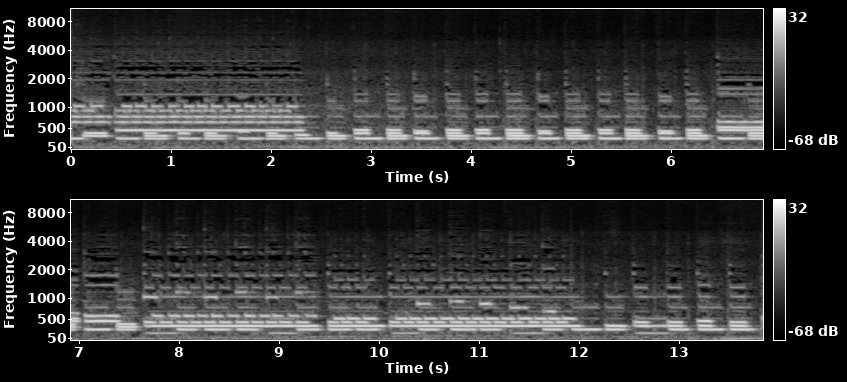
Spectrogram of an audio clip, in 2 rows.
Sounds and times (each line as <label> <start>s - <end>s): organ 0.0s - 13.8s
